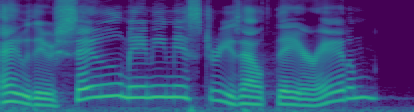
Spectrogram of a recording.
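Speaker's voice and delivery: put-on very high, slow, awful Maryland accent. Voicing a store worker who answers a player: worst Maryland accent. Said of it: "the worst Maryland accent you've ever heard".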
